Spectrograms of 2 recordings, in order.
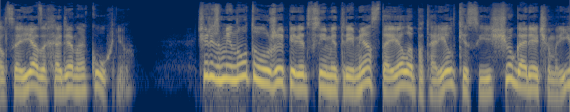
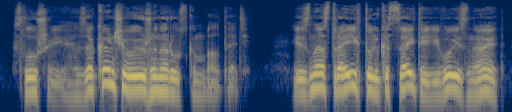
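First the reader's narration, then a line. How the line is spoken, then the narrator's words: Grumbled. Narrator (Russian): проворчал Ганс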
